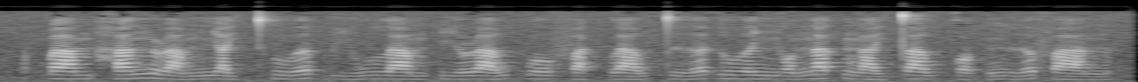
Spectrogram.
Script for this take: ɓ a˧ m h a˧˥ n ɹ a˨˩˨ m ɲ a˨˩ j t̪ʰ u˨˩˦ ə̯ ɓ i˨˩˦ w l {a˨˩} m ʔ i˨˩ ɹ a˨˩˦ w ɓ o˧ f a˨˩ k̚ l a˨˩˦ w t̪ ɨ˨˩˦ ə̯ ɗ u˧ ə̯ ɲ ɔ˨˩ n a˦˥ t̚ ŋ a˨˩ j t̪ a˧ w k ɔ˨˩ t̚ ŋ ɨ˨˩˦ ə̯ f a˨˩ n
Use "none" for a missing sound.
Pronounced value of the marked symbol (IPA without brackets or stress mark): a˨˩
